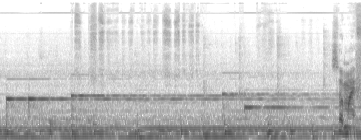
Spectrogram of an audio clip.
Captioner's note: pencil scratching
